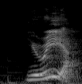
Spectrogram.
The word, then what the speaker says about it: urea: for you know glycerin alexa how do you pronounce urea urea there we go which is a pretty well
